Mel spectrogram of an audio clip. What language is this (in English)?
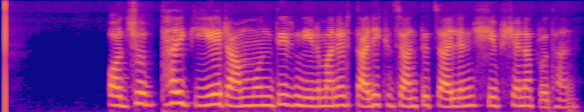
Bangla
